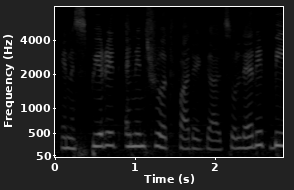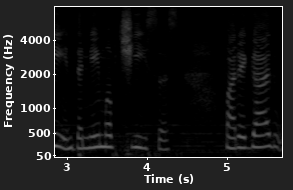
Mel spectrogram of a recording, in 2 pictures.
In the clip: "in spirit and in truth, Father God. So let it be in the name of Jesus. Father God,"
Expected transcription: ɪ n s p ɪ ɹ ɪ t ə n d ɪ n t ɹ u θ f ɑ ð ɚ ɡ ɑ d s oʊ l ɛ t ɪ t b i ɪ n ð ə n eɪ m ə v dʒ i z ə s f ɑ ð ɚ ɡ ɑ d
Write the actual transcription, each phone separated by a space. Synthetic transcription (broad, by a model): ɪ n s p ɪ ɹ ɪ t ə n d ɪ n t ɹ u t f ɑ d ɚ ɡ ɑ d s oʊ l ɛ t ɪ t b i ɪ n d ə n eɪ m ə f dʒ i s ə s f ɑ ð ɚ ɡ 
